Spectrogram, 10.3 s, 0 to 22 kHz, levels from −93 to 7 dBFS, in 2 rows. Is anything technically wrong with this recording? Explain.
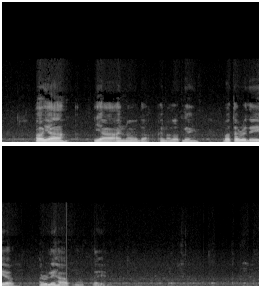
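Yes. From 6.43 s to 10.17 s, just after "really uh I really", periodic USB or driver dropouts occur every 0.25 s. A recurring stall on the bus or driver skips well under a millisecond of audio each time, producing about fifteen evenly spaced ticks in the speech.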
